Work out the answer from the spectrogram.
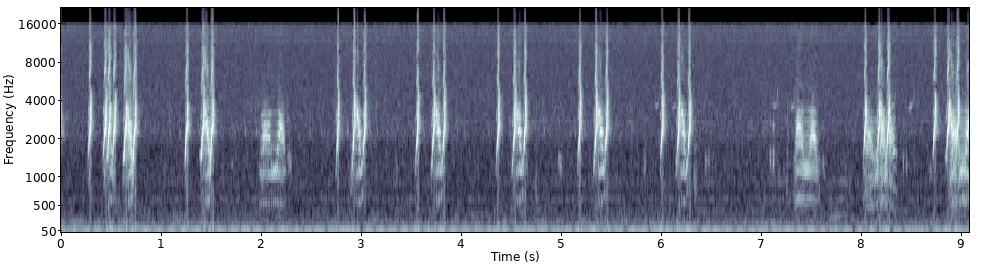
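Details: Batair (common quail) calling in evenly spaced bursts of two or three crisp clicks, with a few softer rasping notes between.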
